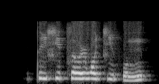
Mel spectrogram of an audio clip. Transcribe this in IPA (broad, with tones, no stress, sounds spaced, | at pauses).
t̪ i˥ ɕ i˥ t͡s ɤ˥ ɻ w ɔ˥˧ t͡ɕ i˥˩ f ʊ˧˥ ŋ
